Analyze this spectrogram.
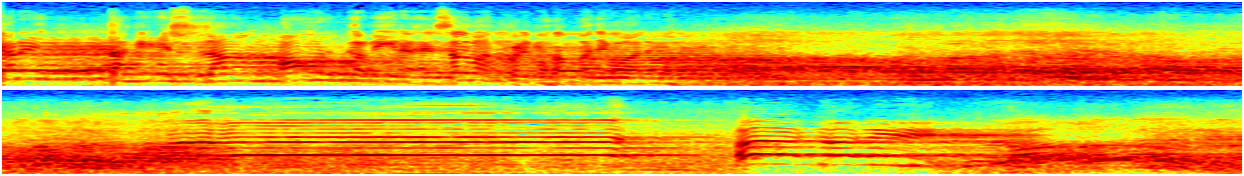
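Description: A middle-aged man preaches with passion through a microphone, stretching some words into a long chant.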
